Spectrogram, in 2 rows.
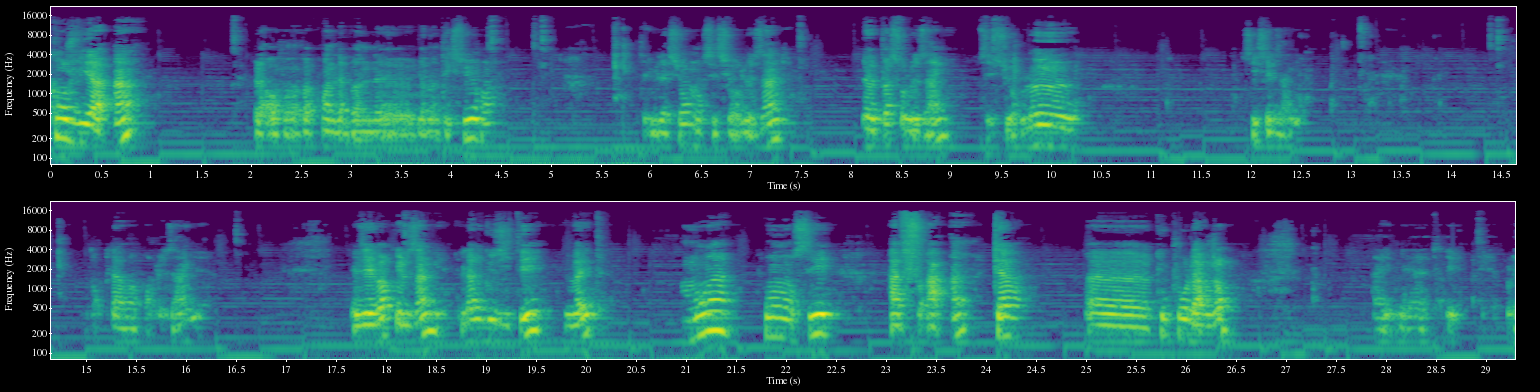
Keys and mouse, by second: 2.8 middle click, 4.4 click, 9.4 click, 11.9 middle click, 16.5 click, 29.0 click.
